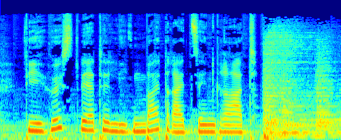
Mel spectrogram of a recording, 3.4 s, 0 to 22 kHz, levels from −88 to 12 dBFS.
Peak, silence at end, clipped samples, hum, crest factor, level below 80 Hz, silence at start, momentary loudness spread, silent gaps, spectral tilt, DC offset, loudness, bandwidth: 0 dBFS; 0 s; under 0.1%; none; 16 dB; -28 dBFS; 0 s; 5 LU; none; -6 dB/octave; under 0.1%; -16 LUFS; 15.5 kHz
